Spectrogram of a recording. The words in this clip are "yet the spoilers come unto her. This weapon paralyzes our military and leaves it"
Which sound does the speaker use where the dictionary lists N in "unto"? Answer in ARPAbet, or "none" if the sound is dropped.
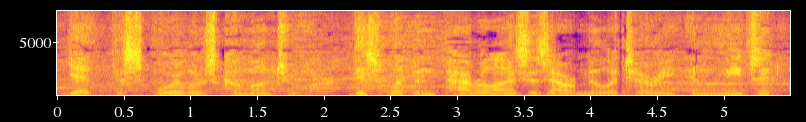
N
